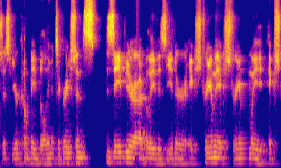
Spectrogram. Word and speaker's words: Zapier: All right, I'm getting corrections in the chat about how I'm pronouncing Zapier. Is it Zapier? It's Zapier. Zapier.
